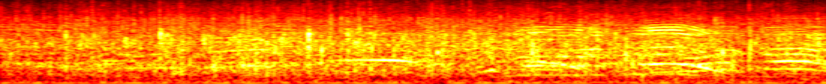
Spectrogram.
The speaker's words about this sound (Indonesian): Jangan tepuk tangan dulu. Cepat aja tepuk tangan.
